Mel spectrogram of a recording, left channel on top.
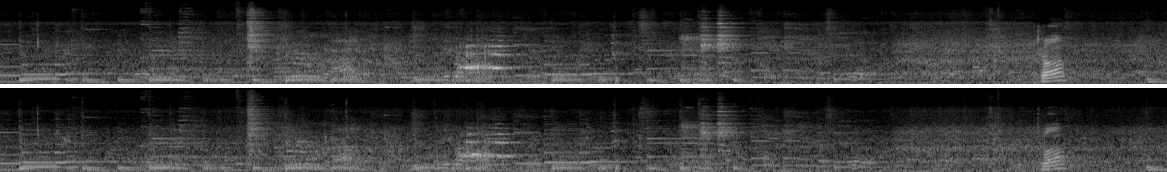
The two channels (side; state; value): both; normal; correlation 0.39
